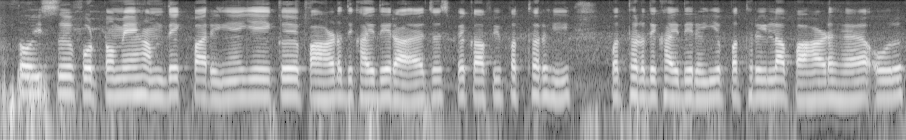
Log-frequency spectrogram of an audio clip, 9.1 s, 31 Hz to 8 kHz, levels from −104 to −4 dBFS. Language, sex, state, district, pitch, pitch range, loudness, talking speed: Hindi, female, Haryana, Jhajjar, 170 Hz, 165-180 Hz, -15 LUFS, 200 wpm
